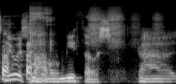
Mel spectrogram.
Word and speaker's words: Mythos: Listen, speaking of doing so, Anthropic is withholding its newest model, Methos. I'm using the Greek uh pronunciation, its newest model, Mythos, uh saying it is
